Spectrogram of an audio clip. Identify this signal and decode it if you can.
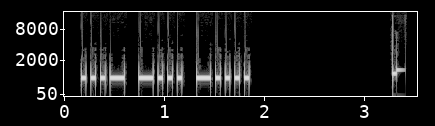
Morse code, heard as a keyed tone, about 25 wpm, 700 Hz. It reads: VB6
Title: All Cut Numbers - 3-Digit 25wpm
